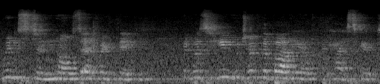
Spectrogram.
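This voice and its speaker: A woman acting an anguished, high-voiced radio-drama wife. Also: fairly even intonation, fairly quick, close to an everyday voice. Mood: urgent, pleading. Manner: earnest, grave, melodramatic. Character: anguished, conscience-stricken wife, resolute against dirty money. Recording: echoey, distant, noisy old radio recording.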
